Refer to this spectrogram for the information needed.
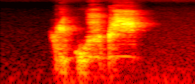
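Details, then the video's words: Pet parrot swearing at the cat indoors in Russian; a single short phrase of about three rough, voice-like syllables, the last one higher and brighter, in a quiet room. "Попугай матерится на кота"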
